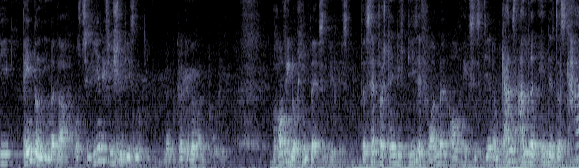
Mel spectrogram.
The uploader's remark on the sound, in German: Ausschnitte aus seinem Vortrag, welcher den Beginn des Symposiums stellte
